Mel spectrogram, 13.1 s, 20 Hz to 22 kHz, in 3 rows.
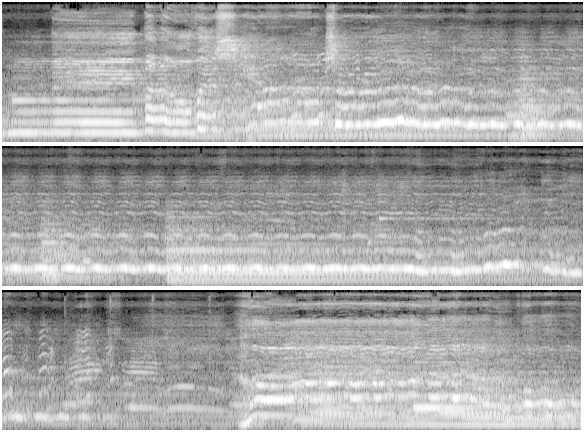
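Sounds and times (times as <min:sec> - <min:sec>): woman singing long vibrato note: 0:10.4 - 0:13.0.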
